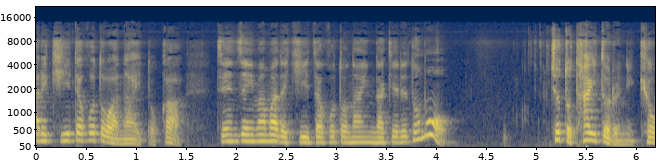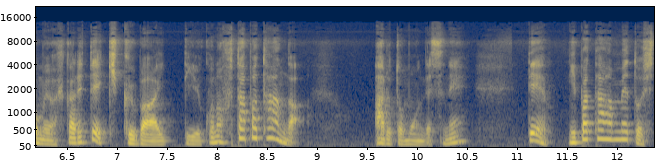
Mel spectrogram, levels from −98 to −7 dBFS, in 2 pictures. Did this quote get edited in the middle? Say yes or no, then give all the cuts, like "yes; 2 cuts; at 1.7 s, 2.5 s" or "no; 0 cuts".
yes; 1 cut; at 10.9 s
